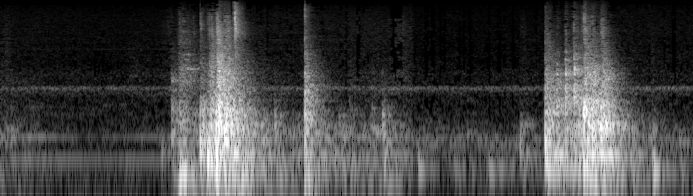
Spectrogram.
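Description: Frosted-glass sliding door rattling in its track as a cat paws at it, trying to open it: two rattles of about a second each, with a single sharp knock between them.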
